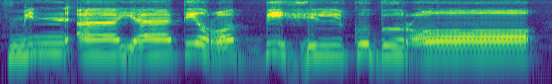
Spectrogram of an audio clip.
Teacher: نون ساکن کو ظاہر کر کے پڑھیں گے، نہ تو اخفا اور نہ ہی غنہ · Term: اظہار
